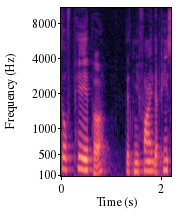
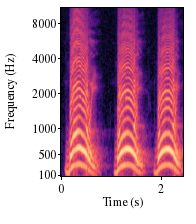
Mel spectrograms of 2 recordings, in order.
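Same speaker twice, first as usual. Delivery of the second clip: "Boy!" yelled very loud and higher, with a voiced b; shouted boy; 6 semitones higher, 13 dB louder, much slower than usual. Shown as a demonstration. Teacher shouting boy at the paper to show it won't move. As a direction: belt out "Boy!" at full volume. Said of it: "Even if I shout".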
